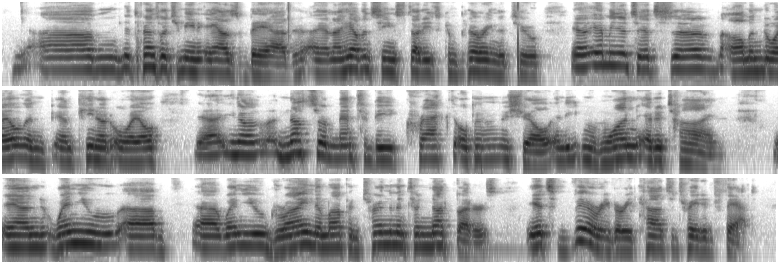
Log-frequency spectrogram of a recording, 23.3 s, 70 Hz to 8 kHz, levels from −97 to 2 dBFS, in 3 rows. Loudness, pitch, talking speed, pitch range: -20 LUFS, 165 Hz, 175 wpm, 150-180 Hz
